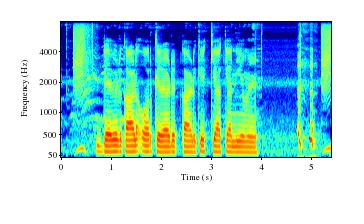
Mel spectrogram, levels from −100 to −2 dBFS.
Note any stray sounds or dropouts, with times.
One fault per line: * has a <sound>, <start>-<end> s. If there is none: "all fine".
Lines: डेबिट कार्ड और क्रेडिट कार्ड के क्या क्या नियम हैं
* has a laugh, 4.7-5.1 s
